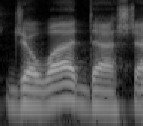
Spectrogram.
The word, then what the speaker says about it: Jawad Dashti: And it's Jawad Dashti. I say that in Arabic, by the way.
